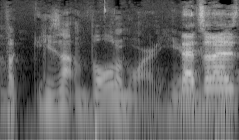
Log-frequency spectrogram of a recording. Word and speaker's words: Voldemort: Well, there Rowling, was a reason why Voldemort did it, but... according to J.K. Rowling, Voldemort is pronounced Voldemort.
